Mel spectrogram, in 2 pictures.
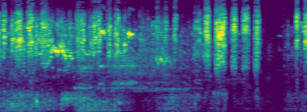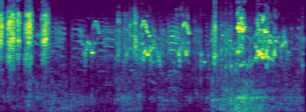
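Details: Budgerigar flock eating food, a dense chatter of warbling, scratchy chirps with rapid broadband clicks, several pauses, one brief silence near the middle.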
